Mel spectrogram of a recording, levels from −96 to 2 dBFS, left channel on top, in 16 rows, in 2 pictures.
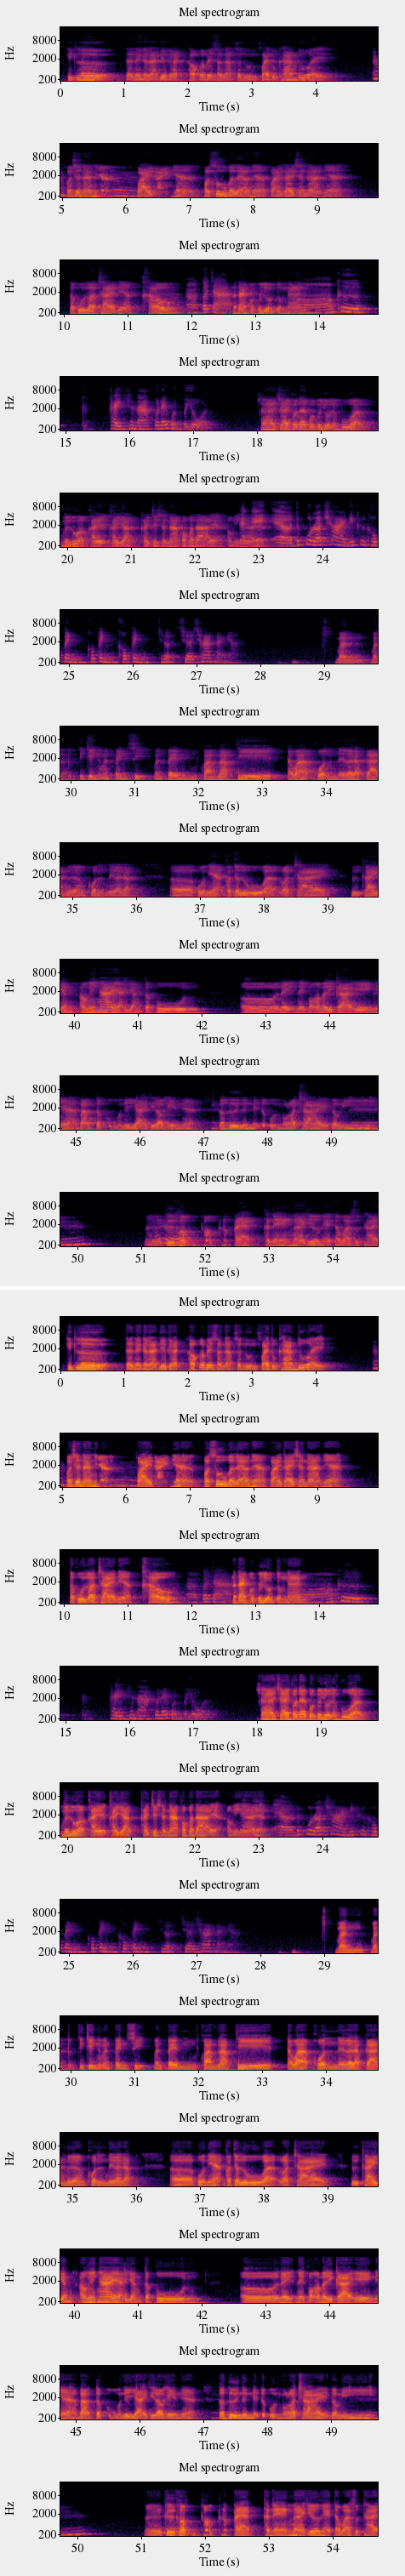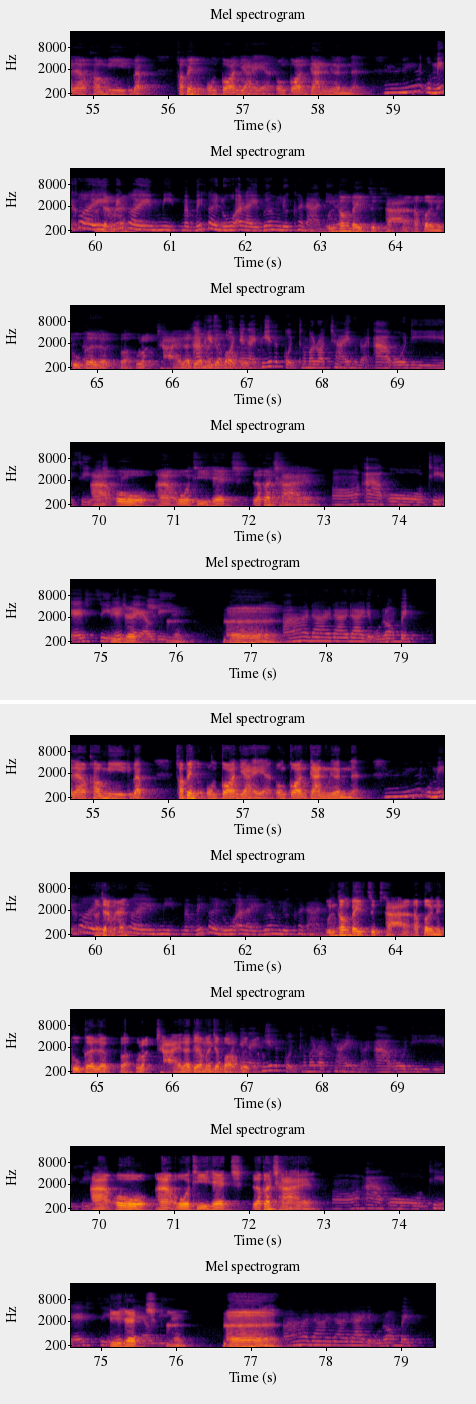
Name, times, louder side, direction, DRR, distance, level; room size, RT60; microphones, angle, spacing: voice 1, 0.1-0.8 1.0-4.2 5.1-5.8 6.2-9.4 10.1-11.7 12.6-13.8 18.0-23.1 29.2-36.0 36.5-39.0 39.4-42.0 42.6-46.9 47.2-49.7 51.1-55.7 56.1-58.6 60.1-60.4 63.1-67.0 69.9-72.9 75.1-76.2 76.6-77.4, right 7 dB, 90° right, 0.4 m, -30 dB
voice 2, 1.1-1.8 4.9-5.1 5.8-6.3 11.4-12.7 13.6-14.7 15.2-15.3 15.7-17.2 22.7-27.7 44.7-45.1 47.1-47.5 49.3-50.2 51.2-51.8 58.9-63.4 64.8-65.2 66.3-70.4 72.3-72.7 73.1-76.1 77.4-79.1, left 3 dB, 65° left, 0.8 m, -43 dB
11.0 x 4.5 x 4.9 m
head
